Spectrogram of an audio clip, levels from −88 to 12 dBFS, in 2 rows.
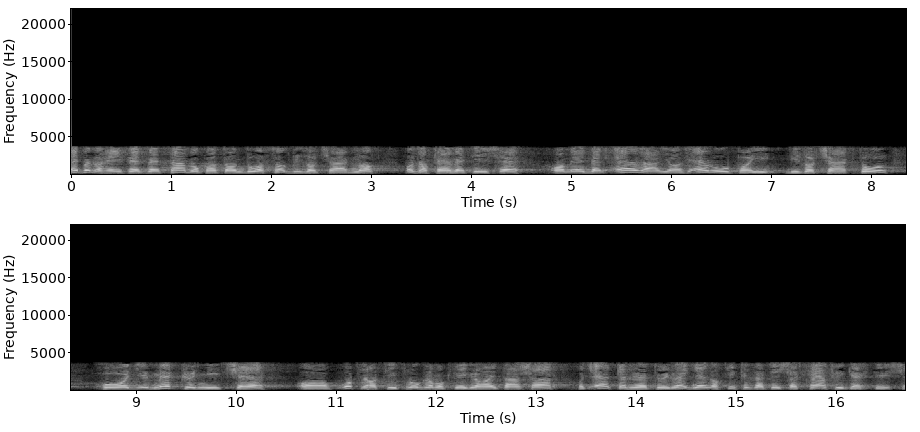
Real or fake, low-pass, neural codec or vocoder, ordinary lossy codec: real; 3.6 kHz; none; AAC, 24 kbps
